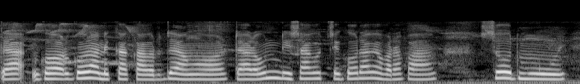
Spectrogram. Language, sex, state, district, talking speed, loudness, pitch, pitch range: Chakma, female, Tripura, Dhalai, 165 wpm, -14 LUFS, 245 Hz, 235-265 Hz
